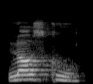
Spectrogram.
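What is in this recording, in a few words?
"law school", Nigerian Pidgin, female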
